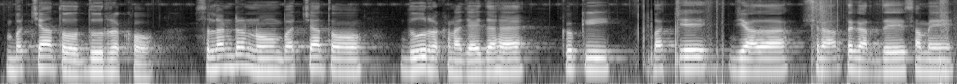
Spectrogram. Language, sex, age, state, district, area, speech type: Punjabi, male, 18-30, Punjab, Firozpur, rural, spontaneous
